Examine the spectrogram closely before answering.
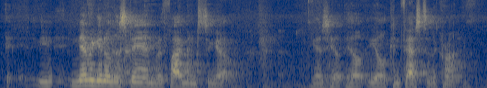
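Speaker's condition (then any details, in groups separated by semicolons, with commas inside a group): Parkinson's disease; left foot dystonia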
